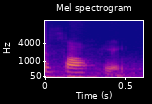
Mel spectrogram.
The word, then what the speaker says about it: softly: In natural, when you speak English naturally, you don't pronounce the t. You don't say softly. You don't say like that. You say softly. The t is really not there.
